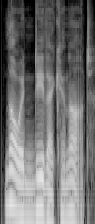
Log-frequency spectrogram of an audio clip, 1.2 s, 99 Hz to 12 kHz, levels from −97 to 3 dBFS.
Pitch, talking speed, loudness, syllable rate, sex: 120 Hz, 200 wpm, -17 LUFS, 5.6 syllables/s, male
